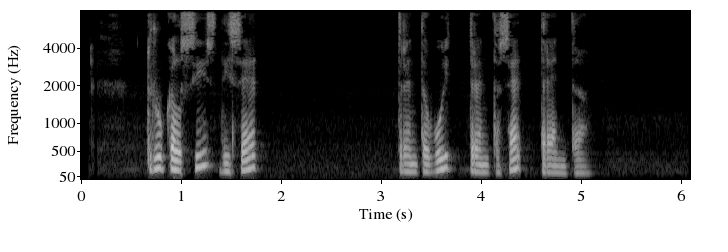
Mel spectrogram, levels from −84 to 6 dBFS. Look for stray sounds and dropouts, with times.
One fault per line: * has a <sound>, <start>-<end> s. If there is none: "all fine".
all fine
